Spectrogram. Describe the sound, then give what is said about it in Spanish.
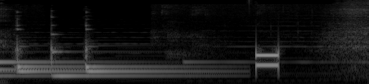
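A telephone rings loudly with a bright electronic melody of quick chiming tones, followed by a short, sharp double-tone burst, with no voices present. “Pasadas unas horas, el fuerte sonido del timbre del teléfono la sobresalta súbitamente.”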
